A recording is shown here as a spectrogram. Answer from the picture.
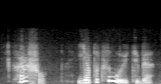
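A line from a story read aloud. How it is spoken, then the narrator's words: Calm. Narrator (Russian): спокойно говорит она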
